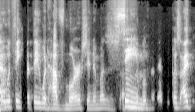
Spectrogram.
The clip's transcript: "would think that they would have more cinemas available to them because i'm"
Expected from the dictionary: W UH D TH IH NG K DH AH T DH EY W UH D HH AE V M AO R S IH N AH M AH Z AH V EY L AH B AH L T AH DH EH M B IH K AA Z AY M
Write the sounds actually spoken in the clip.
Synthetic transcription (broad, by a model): W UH D TH IH NG K DH AH T DH EY W UH D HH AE V M AO R S IH N AH M AH Z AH EY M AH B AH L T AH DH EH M B IH K AA Z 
